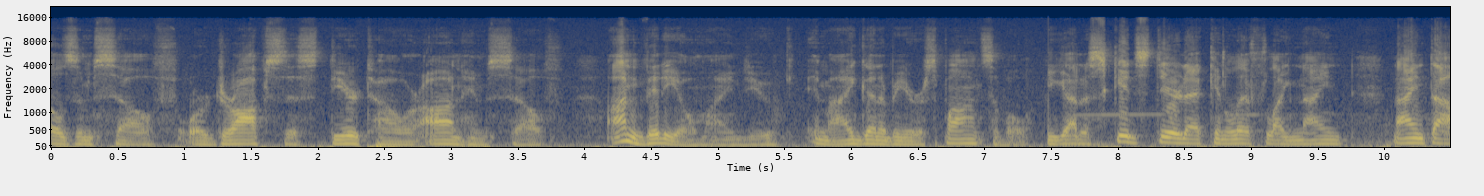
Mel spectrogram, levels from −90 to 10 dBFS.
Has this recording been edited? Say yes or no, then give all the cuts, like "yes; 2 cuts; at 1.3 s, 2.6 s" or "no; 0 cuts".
yes; 2 cuts; at 5.6 s, 7.5 s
